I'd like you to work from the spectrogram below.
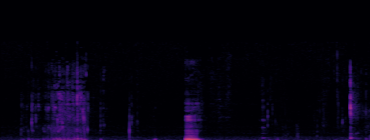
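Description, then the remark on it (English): A slurping sip of hot green tea with honey and lime from a mug, followed about a second later by a single loud swallow, with a soft click near the end and no talking. “And as usual, I have to take my sip.”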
